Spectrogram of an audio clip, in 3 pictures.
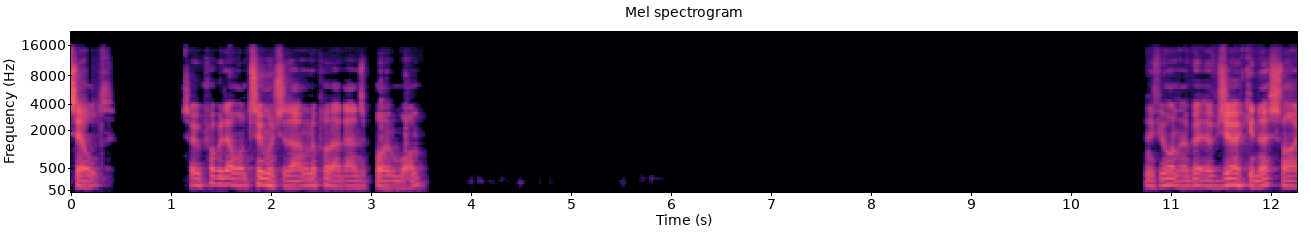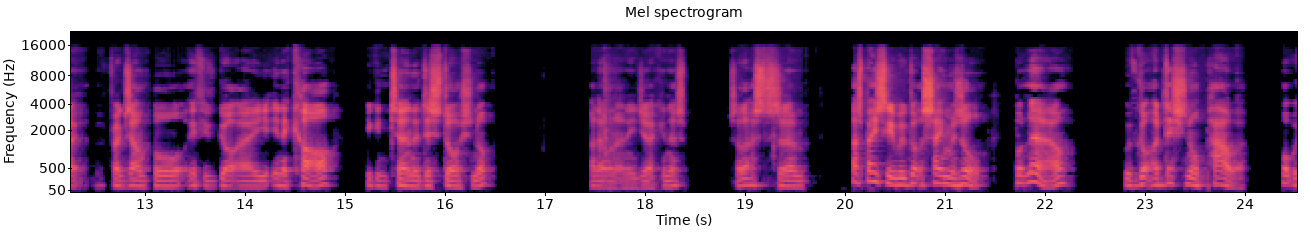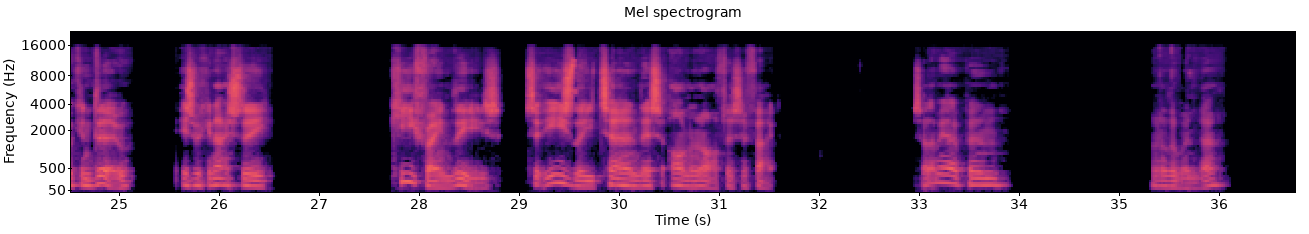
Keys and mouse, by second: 1.4-5.5 drag, 6.0 middle click, 7.0 middle click, 9.8-11.7 drag, 16.4-18.3 drag, 20.0 ctrl+middle click, 20.3 middle click, 22.9 middle click, 23.7 middle click, 27.2 click, 34.5 click, 35.3 click, 36.5 click.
